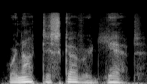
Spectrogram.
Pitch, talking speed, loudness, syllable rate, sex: 95 Hz, 160 wpm, -17 LUFS, 6.2 syllables/s, male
